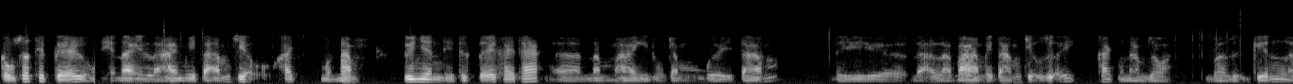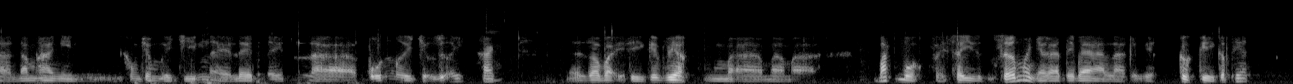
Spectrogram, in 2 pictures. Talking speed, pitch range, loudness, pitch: 165 wpm, 85-100 Hz, -25 LUFS, 90 Hz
